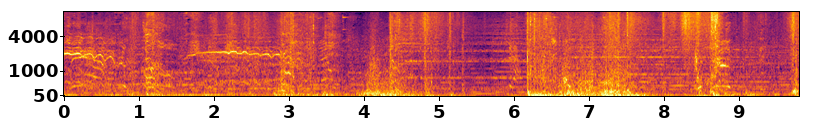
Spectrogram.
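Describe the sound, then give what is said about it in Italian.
A horse neighs and whinnies loudly, with agitated snorting, amid a dense, chaotic din of hooves, crashes and thuds filling the scene. “Prendete il cavallo!”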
